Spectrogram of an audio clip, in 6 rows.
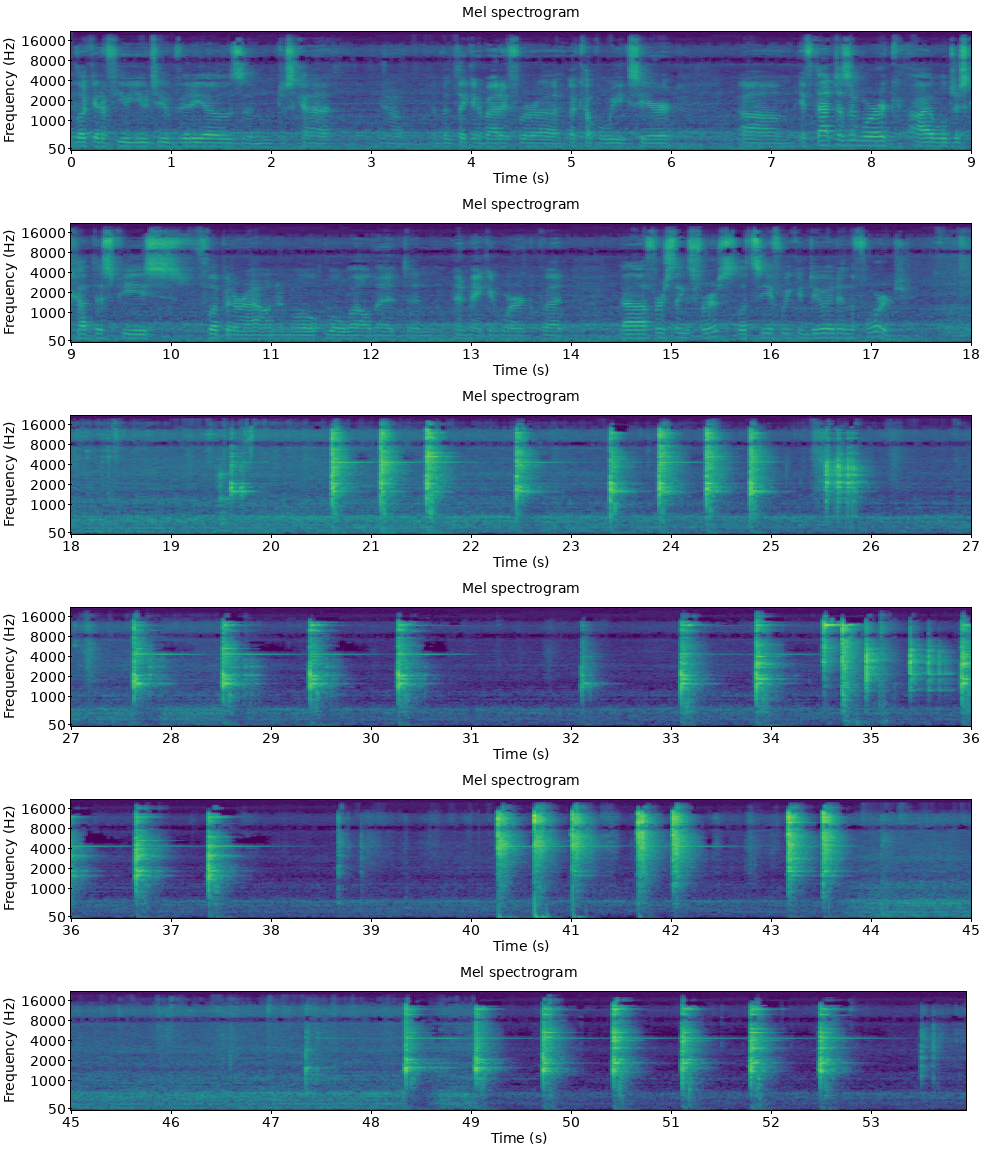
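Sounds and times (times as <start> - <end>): forge burner running: 0.0 - 53.9
hammer striking steel on anvil: 19.5 - 19.9, 20.6 - 26.0, 27.6 - 30.9, 32.1 - 32.5, 33.1 - 38.0, 40.2 - 43.8, 47.3 - 53.7
high metallic ring: 20.6 - 26.0, 27.6 - 31.1, 33.1 - 38.4, 40.3 - 43.8, 47.3 - 53.6.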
